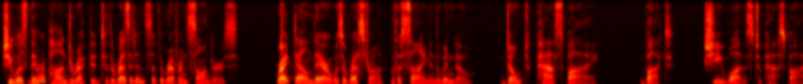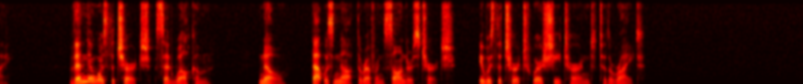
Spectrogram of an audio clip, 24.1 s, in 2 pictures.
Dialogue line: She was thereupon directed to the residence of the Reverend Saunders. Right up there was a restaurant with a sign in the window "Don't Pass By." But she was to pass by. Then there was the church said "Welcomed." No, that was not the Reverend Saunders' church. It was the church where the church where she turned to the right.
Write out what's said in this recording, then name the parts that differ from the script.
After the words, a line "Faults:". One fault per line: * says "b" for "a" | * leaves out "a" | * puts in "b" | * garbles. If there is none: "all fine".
She was thereupon directed to the residence of the Reverend Saunders. Right down there was a restaurant with a sign in the window "Don't Pass By." But she was to pass by. Then there was the church said "Welcome." No, that was not the Reverend Saunders' church. It was the church where she turned to the right.
Faults:
* says "down" for "up"
* says "Welcome" for "Welcomed"
* leaves out "the church where"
